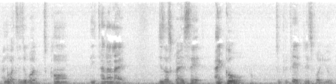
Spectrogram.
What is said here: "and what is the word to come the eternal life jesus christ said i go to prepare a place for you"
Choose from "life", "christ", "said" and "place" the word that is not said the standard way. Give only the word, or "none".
none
